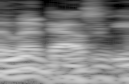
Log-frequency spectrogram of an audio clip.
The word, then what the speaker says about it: Lewandowski: Yeah, Lewandowski.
